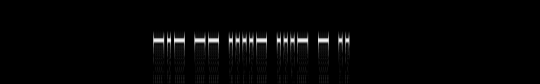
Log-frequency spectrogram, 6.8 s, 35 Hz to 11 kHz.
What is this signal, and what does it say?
Morse code, heard as a keyed tone, about 28 wpm, 700 Hz. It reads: KM4VTI
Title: USA Call Signs - 6 Characters - Repeated 2x - 28wpm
